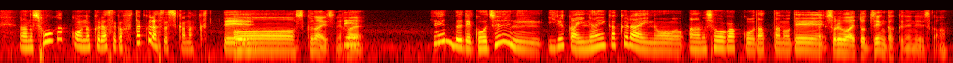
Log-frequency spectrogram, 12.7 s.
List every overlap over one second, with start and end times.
none

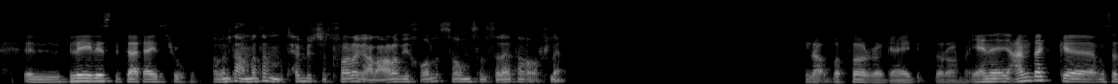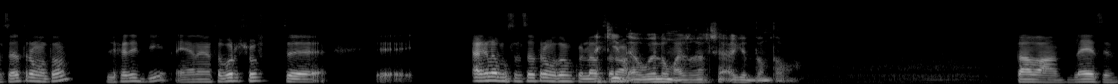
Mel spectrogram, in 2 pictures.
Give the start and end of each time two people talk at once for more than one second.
none

